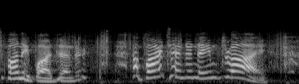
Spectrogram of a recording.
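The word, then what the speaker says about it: Drei: Yeah, but of course that ain't the way you spell it. See what? No, you see it's a German name. Is it? Yeah, sure. Spelled D R E I. It means three, you know.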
